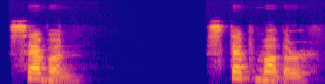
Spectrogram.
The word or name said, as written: stepmother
